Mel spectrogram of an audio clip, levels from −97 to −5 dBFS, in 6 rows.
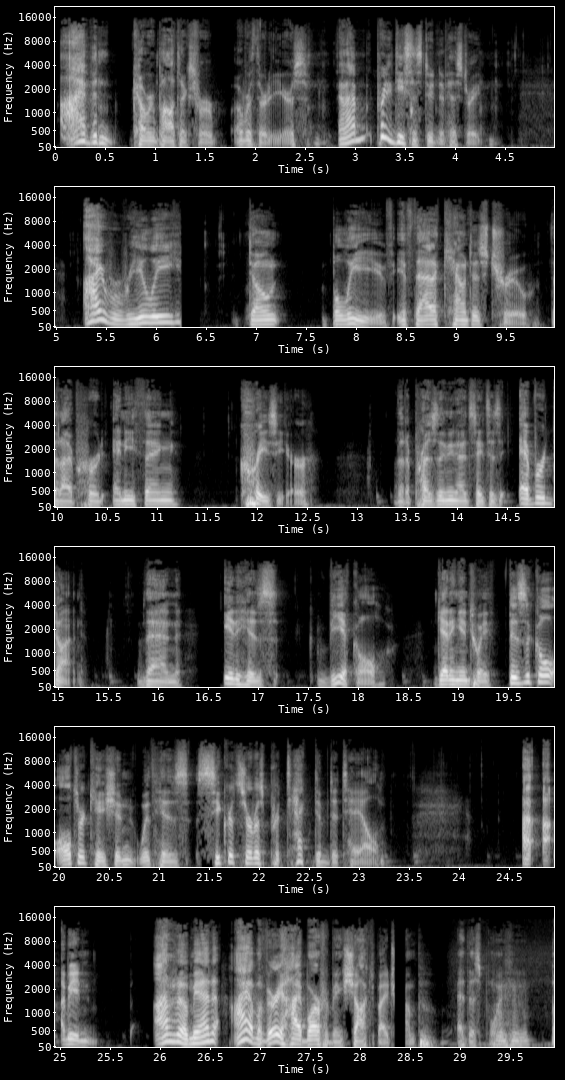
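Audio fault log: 6.25–6.44 s: digital wireless dropout. The sound cuts to near silence for about 0.2 s and resumes on "don't believe if that". The receiver lost too much of the digital link to decode and muted with a very fast fade, so the gap is clean, with no noise burst at either edge.
28.34–28.46 s: digital wireless dropout. A 121 ms clean hole follows "for being shocked by". It is the same mute-on-data-loss behaviour, shorter, with no noise before or after.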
